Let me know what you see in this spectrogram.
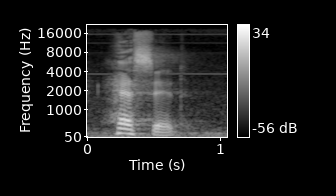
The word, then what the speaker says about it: hesed: We've talked about this word loving kindness, a very important word in Hebrew, hesed. H-E-S-E-D is how we would spell it in English.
